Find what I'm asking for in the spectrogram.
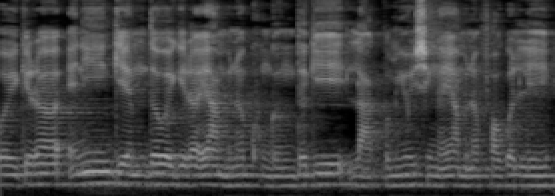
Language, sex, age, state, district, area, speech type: Manipuri, male, 18-30, Manipur, Thoubal, rural, spontaneous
